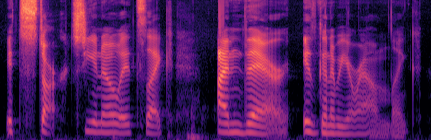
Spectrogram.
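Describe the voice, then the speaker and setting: A woman's voice: mid-range voice, unhurried, creaky, pushed and bright, no room sound, clean studio sound. A woman in her twenties chatting casually as a vlogger, giggling often and filling her talk with "like.". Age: 20s. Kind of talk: casual chat to camera.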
